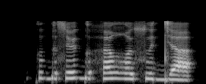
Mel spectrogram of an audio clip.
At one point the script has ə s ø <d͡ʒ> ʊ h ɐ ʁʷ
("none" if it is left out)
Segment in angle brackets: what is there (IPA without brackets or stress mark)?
ɡ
